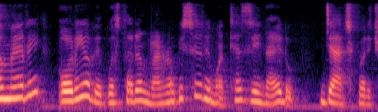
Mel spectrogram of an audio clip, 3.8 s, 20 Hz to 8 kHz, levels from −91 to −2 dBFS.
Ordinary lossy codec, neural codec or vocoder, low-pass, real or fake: none; codec, 16 kHz, 1 kbps, FunCodec, trained on LibriTTS, 50 frames a second; 7.2 kHz; fake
